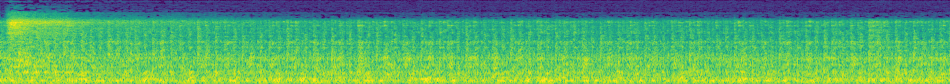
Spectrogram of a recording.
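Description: Steady, unchanging background hum of a running motor, with a low drone.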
